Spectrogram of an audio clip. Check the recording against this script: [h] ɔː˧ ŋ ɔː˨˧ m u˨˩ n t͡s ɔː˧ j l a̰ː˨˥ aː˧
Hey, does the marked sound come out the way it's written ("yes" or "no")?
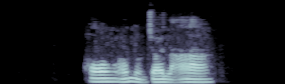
yes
